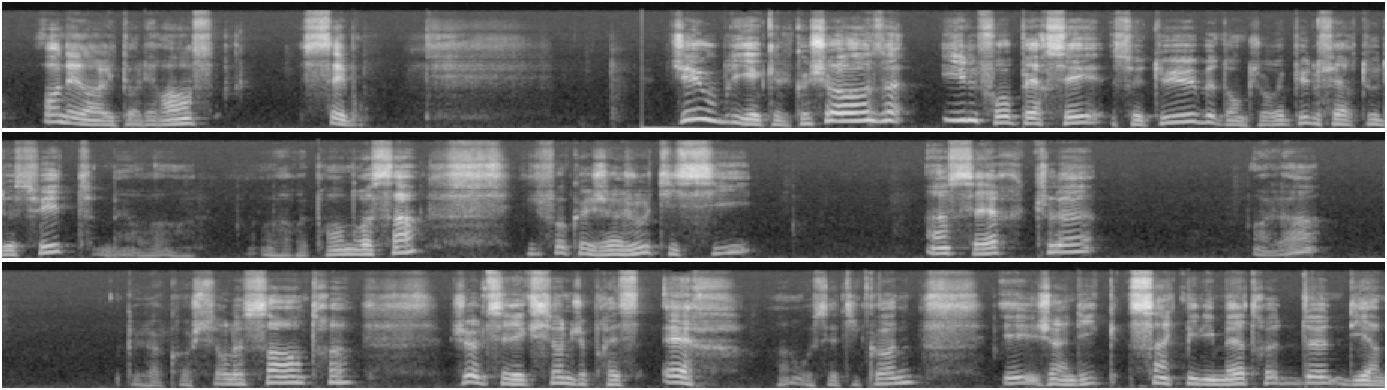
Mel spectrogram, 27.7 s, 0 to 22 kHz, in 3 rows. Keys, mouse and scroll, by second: 0.8 click, 1.6 scroll down 2, 2.3-3.1 drag, 3.3-3.6 scroll down 2, 5.0-6.0 drag, 9.4 click, 10.7 click, 12.0 scroll up 1, 14.4 click, 17.4 click, 19.8 click, 20.5 right click, 22.2 click, 24.1 r, 25.9 KP_5, 27.0 Return.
